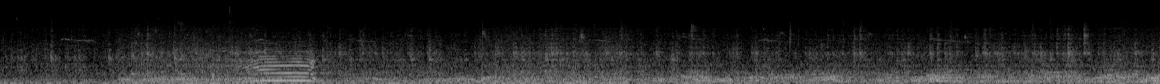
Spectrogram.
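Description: A cow moos once, briefly, about two and a half seconds in, over a steady low rumble.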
